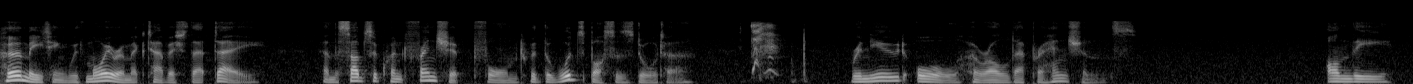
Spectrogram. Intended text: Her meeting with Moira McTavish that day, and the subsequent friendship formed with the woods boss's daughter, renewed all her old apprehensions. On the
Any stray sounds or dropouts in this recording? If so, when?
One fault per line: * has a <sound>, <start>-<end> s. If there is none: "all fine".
* has a sneeze, 7.4-8.1 s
